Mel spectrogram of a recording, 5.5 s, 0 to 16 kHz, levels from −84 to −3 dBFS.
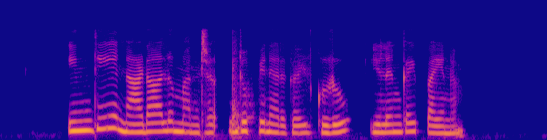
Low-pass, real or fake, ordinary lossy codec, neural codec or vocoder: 7.2 kHz; fake; none; codec, 16 kHz, 2 kbps, X-Codec, HuBERT features, trained on balanced general audio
